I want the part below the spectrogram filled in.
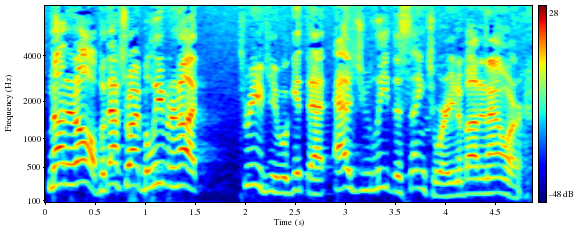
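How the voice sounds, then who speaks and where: A man with a high voice is preaching a sermon in a church sanctuary. He jokes with the congregation and talks straight to them. His delivery is animated and playful. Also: fast talker. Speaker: pastor.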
